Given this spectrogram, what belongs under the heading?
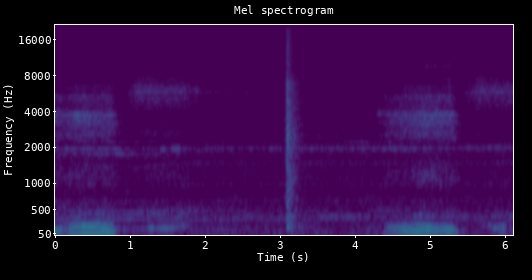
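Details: Labrador dog asleep on the couch, snoring: low, rumbling snores on breathing in, with softer noisy breaths out between them, over a faint steady hum.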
